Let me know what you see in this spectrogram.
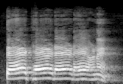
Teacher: जो हमारे ऊपर वाले दांत होते हैं, इसके पीछे का जो हिस्सा होता है, इससे हमारे ऊपर वाले दांतों का जो पीछे का हिस्सा होता है वो मूर्धा कहलाता है, मूर्धन्य कहलाता है। तो हमारा जो ट वर्ग है वो कहां से बोला जाएगा? मूर्धन्य से बोला जाएगा। · मुख से निकलने वाली प्राणवायु है वो कहां टकराएगी? तो वो टकराएगी मूर्धा पर।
